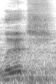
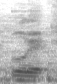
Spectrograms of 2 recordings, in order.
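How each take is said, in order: First: The word ends with a ch sound. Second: The word ends with a k sound.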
